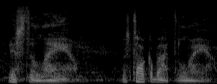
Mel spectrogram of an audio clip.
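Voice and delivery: drops to a low, soft hush; hushed, reverent. Real, not acted. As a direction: let it sink in quietly, like a secret worth keeping. Repeating his point about the Lamb.

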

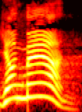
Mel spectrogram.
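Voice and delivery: high, loud yell across the gallery; shout. Retold or imitated. Old chess master yelling at the painted young man. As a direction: call out sharply to stop him. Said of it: "the old man yelled out".

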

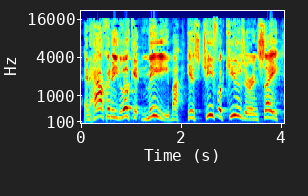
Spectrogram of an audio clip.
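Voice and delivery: loud, high, impassioned preaching; preaching outcry. Real, not acted. Preacher cries out to the congregation, loud and high. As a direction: cry it out to the congregation.

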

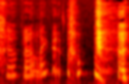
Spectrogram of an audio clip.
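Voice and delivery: half-laughing, half-crying whine, drawn out slowly. Real, not acted. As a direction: wail it through real laughter, pitched high. Laughing complaint about her miserable job.

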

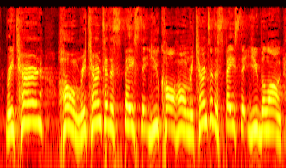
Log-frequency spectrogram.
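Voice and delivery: rising, insistent preaching over music; preaching litany. Acted. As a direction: drive each "Return" home to the room.

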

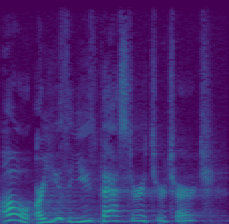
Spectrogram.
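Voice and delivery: high, lightly voiced question; a hint of a doubtful church visitor; mock surprised stranger. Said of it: "People used to look at me and go".

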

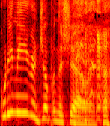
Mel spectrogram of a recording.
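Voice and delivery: high, fast exasperated disbelief; incredulous. Retold or imitated. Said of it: "I'm like".

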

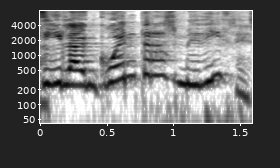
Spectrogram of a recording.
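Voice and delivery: put-on high, slow eerie old lady; mock-creepy old lady voice. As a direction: draw it out, eerie and sweet. Repeats the lady's line again.

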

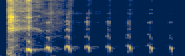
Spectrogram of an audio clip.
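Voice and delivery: high, trailing staccato laugh; giggling laugh. Real, not acted. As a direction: let a giggle run on. Laughs after repeating her point.

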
